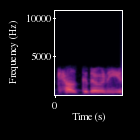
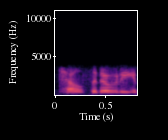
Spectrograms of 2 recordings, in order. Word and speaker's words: Chalcedony: You're Someone had to email me and tell me that it's not Chalcedony, it's Chalcedony, and I was like, oh my gosh, I've been saying that forever.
